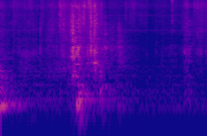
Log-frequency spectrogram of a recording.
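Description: Thin Bible pages rustling and crinkling as they are leafed through to find a passage, loudest about a second in.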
